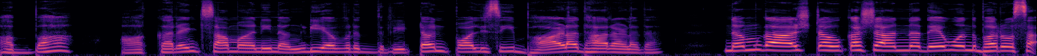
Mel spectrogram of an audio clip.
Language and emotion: Kannada, surprised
